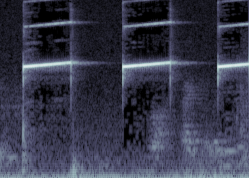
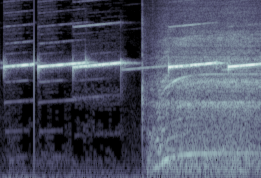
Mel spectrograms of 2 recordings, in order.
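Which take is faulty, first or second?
second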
